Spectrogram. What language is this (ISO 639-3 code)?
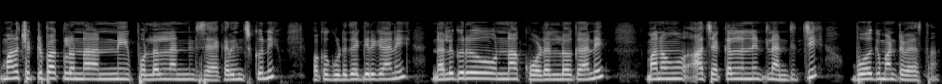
tel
